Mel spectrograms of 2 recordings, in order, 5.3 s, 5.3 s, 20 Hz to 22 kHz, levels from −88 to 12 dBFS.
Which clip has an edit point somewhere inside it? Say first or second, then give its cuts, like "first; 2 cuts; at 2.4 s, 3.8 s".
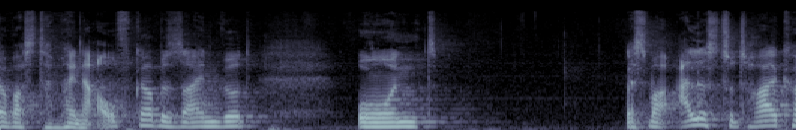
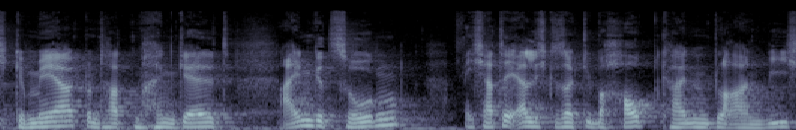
second; 2 cuts; at 1.8 s, 3.0 s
